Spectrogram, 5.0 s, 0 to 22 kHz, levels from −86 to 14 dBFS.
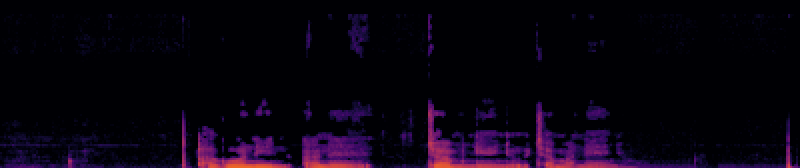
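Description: From start to finish the speech has a swirly, hollow, smeared quality with blurred consonant onsets, likely generation loss from about four successive AAC-LC encodes near 64 kbit/s. Unlike a single low-bitrate pass, the band extends to 20.1 kHz, yet the artefacts still build up.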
